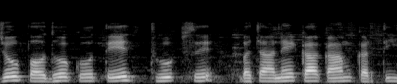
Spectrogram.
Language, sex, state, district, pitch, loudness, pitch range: Hindi, male, Uttar Pradesh, Lucknow, 160 Hz, -19 LUFS, 150-170 Hz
